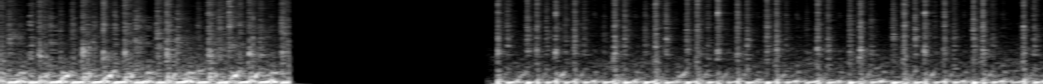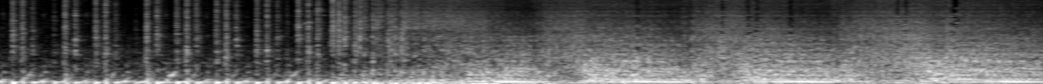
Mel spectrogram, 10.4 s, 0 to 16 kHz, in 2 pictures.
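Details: VW 1303S Beetle, rebuilt 1915cc engine, first run after timing corrected, no exhaust fitted: loud raw rapid pulsing, rising crisply on throttle and settling back evenly; healthy idle and revving.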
